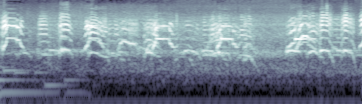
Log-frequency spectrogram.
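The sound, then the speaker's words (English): A flock of tundra swans calls continuously as it passes overhead on a winter day, many overlapping hooting, honking voices rising and falling in a wild, echoing chorus, fairly loud. “As a flight of tundra swans passes overhead on a winter day, their voices swell in a kind of wild music.”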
